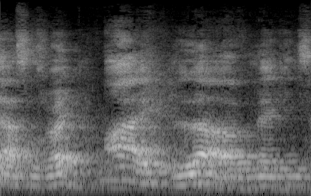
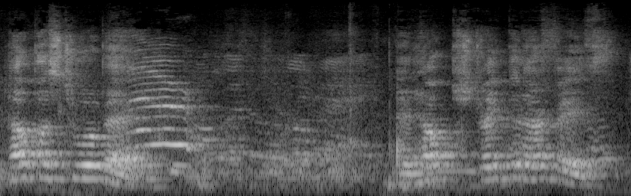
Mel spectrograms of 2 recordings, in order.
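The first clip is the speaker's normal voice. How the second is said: put-on slow earnest prayer to the children's Jesus; 5 semitones higher than usual. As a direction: lead the little ones in a heartfelt prayer.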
